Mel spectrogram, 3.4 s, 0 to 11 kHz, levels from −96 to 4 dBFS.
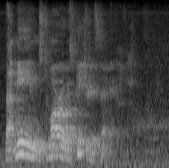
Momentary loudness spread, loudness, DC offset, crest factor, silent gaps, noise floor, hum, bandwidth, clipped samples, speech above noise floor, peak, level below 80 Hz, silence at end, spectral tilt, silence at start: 22 LU; -33 LUFS; under 0.1%; 16 dB; none; -55 dBFS; none; 11 kHz; under 0.1%; 22 dB; -18 dBFS; -60 dBFS; 0.05 s; -5.5 dB/octave; 0.1 s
